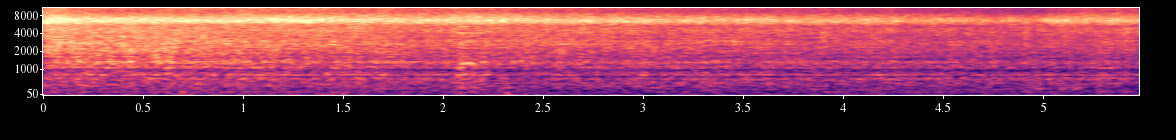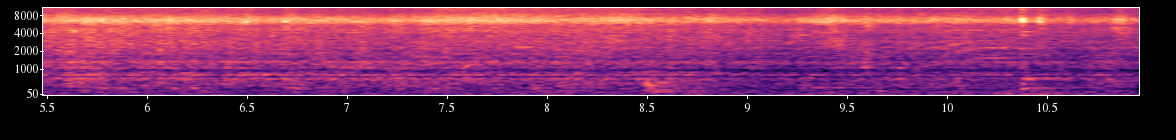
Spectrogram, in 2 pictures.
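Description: Bay leaf, dried red chilli and cumin sizzle in hot oil, a steady, close, bright frying hiss that holds evenly throughout with no voices over it.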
